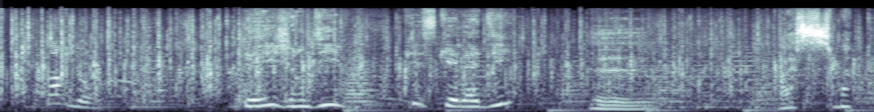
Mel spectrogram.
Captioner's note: laughs; applause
